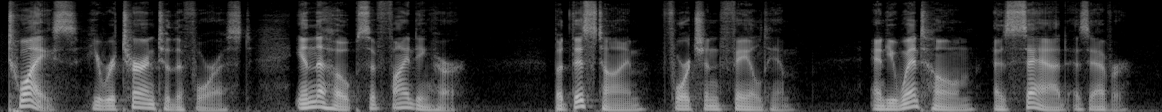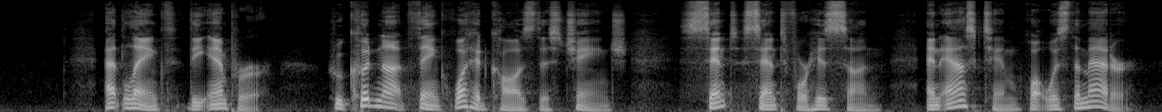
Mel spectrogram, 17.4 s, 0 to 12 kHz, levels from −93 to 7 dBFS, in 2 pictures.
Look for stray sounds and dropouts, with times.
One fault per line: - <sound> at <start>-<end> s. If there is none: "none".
none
